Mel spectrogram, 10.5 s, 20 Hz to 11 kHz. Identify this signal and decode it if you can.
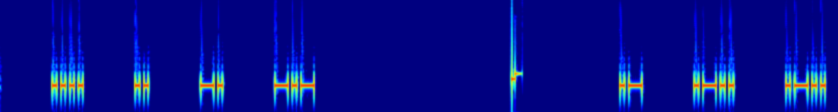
Morse code, heard as a keyed tone, about 23 wpm, spaced as for 10 wpm, 700 Hz. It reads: HINK ALL
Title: 4x Character Spacing - Top 300 Words - 22wpm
